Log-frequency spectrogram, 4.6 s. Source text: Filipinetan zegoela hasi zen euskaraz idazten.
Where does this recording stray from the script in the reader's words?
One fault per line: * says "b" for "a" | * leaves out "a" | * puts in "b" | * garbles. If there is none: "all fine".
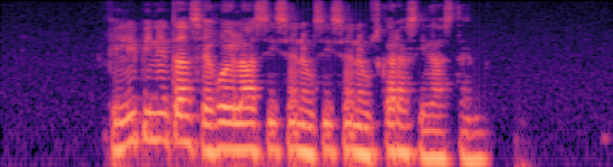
* puts in "hasi zen"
